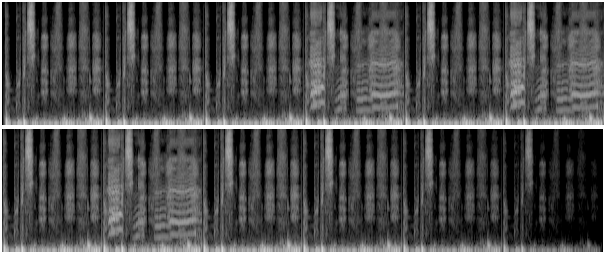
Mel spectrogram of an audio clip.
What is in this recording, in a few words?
Beatbox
